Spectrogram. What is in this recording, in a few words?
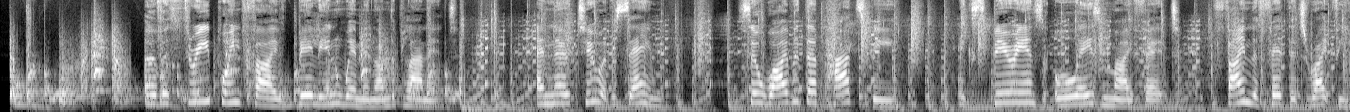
commercial montage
